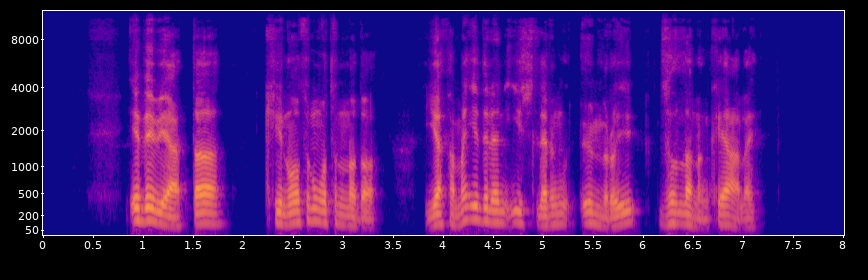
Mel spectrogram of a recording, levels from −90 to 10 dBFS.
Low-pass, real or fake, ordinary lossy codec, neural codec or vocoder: 10.8 kHz; real; Opus, 24 kbps; none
